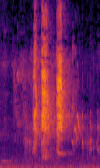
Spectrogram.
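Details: Budgerigar giving three quick sharp chirps in under half a second, bright and scratchy, against a faint low hum.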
